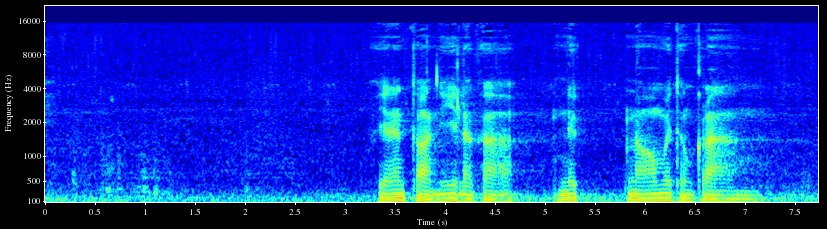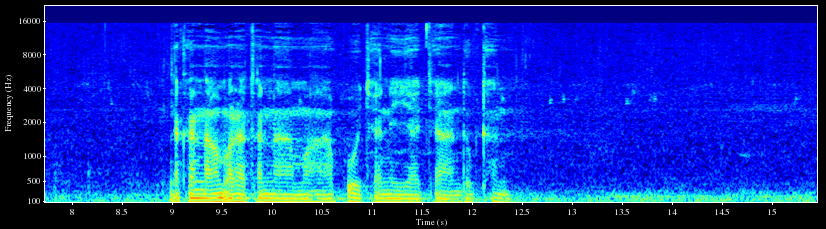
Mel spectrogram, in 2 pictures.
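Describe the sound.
Steady, even rain hisses over a swamp for the whole stretch, with no distinct drops standing out, while a voice speaks calmly over it in two passages.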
